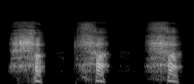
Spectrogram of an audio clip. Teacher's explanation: The difference is that it's not aspirant, whereas the back H involves a loud hissing through the pharynx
